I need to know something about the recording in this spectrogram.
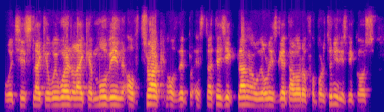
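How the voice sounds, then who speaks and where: A man's voice: fairly high pitch, flat delivery, fast, a little mellow, muffled recording. A Spanish man in his fifties, speaking English with a Spanish accent as a panelist, hesitant and often ending sentences with "no?". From Spain. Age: 50s. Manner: hesitant, repeats words, tags sentences with "no?".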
